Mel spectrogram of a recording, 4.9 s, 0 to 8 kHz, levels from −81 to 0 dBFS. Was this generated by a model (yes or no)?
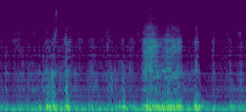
yes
